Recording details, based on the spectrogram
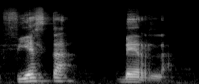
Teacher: Pero en fiesta proseguimos de T y A, y en verla la proseguimos con L y A. Tenemos la misma vocal a pesar de que no tenga la misma consonante, y son rimas asonantes, fiesta y verla.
